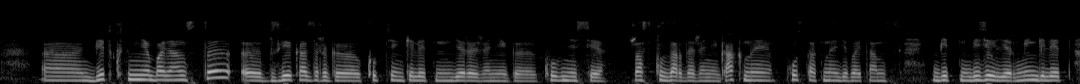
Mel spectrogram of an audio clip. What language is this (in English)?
Kazakh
